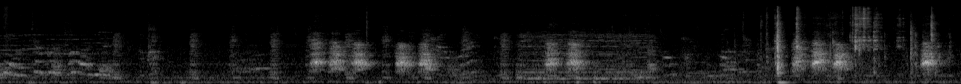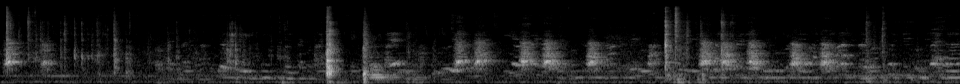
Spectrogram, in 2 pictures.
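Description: A dog barking off and on in the background, with a few sharp knocks and clatters of things being moved about.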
